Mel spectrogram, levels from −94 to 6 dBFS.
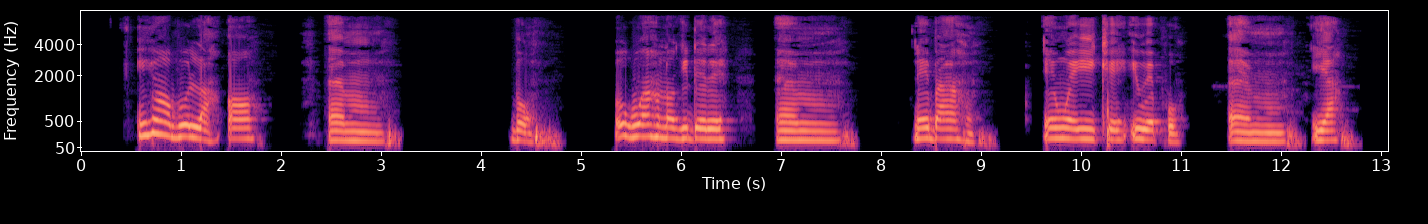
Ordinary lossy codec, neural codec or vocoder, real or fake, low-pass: MP3, 48 kbps; none; real; 7.2 kHz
